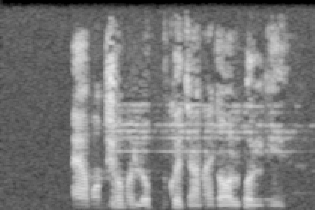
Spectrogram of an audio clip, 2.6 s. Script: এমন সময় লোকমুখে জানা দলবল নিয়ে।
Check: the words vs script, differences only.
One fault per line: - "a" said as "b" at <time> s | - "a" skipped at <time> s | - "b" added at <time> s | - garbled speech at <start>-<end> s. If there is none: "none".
none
